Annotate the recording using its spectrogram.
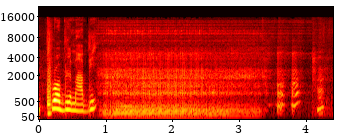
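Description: A man snores loudly in his sleep.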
